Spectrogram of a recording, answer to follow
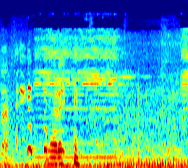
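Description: Street traffic: a steady low rumble of vehicle engines, with a vehicle horn sounding for a second or so around the middle, and people's voices close by.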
